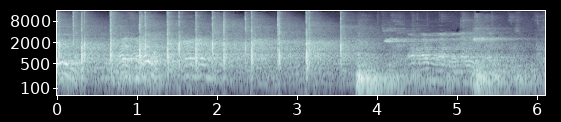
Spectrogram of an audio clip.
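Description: Table tennis balls tapping in a large hall: a quick, irregular run of sharp clicks for the first three and a half seconds, then they stop. Voices murmur in the background throughout.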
